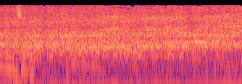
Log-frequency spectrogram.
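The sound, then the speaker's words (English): A debate audience yells and shouts, a dense, loud din of many voices that holds at a steady level throughout. “Well, you can hear what was going on then. People were still yelling and everything.”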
